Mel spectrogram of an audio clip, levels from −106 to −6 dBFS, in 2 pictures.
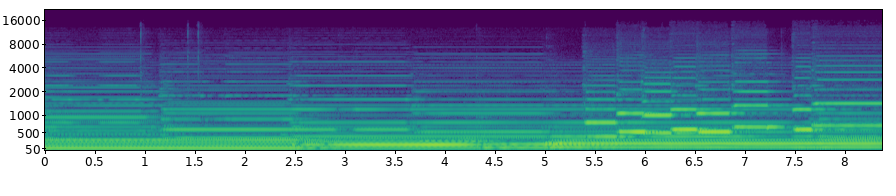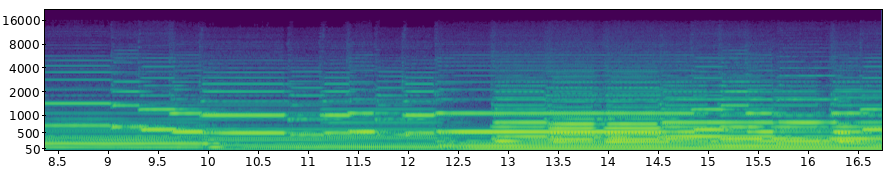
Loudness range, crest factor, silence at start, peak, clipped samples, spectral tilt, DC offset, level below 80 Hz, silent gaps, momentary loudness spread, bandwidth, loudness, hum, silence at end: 9 LU; 16 dB; 0 s; -8 dBFS; under 0.1%; -9.5 dB/octave; under 0.1%; -34 dBFS; none; 12 LU; 7 kHz; -25 LUFS; none; 0 s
